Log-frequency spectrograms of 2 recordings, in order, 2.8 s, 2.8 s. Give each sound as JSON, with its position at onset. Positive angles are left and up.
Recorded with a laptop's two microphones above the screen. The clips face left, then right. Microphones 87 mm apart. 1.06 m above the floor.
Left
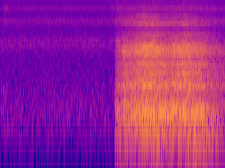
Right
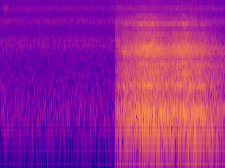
{"t": 1.4, "sound": "breathing", "side_deg": 15, "distance_m": 1.5}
